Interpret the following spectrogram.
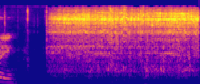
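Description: Motorized Hot Wheels Power Tower wall track running: a steady mechanical whir with die-cast toy cars rattling along the plastic track. It starts abruptly about half a second in.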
